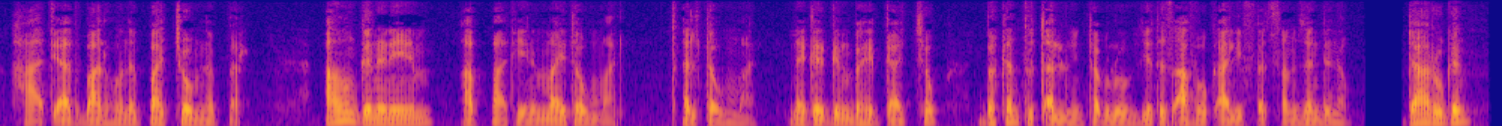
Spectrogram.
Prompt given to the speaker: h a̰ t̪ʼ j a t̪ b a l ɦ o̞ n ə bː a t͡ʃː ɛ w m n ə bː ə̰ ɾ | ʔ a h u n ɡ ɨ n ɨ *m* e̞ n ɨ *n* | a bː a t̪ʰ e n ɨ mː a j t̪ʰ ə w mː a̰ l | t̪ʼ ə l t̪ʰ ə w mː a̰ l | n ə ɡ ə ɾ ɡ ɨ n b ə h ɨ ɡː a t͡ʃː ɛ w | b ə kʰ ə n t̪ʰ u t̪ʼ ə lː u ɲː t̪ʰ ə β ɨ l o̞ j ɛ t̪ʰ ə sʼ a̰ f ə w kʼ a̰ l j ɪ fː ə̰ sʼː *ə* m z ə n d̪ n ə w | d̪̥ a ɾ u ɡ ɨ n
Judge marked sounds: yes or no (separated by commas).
no, no, yes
